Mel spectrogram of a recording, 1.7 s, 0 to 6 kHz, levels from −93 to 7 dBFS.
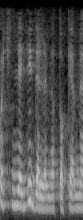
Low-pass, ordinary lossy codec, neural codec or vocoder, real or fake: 5.4 kHz; MP3, 32 kbps; none; real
